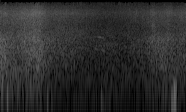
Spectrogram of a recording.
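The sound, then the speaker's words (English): Steady ocean surf washes onto the shore at a beach with broad, hissing noise, a wave swelling and breaking, with a gusty wind rumbling against the microphone. “We're hearing those waves crashing on the shore.”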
